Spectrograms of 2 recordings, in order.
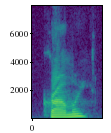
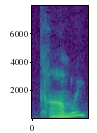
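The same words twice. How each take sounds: First: Cromley with an R after the K, as "Krom-ley"; Cromley said with the R clearly sounded; saying Cromley. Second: Comley with no R, as "Com-ley"; Comley said without any R sound; saying Comley. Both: Shown as a demonstration.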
